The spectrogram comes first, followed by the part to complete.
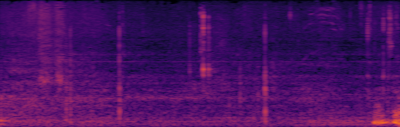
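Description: Faint handling noises with a few light clicks, about one, two and two and a half seconds in, as the float bowl of a carburetor is taken off on a workbench.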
